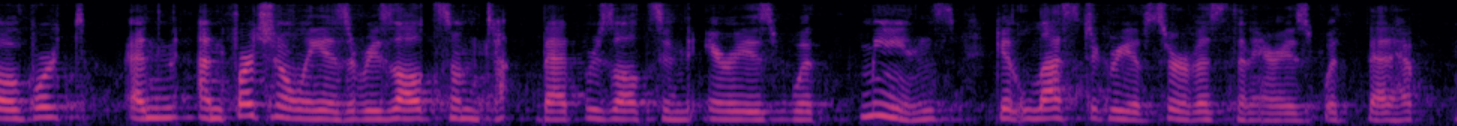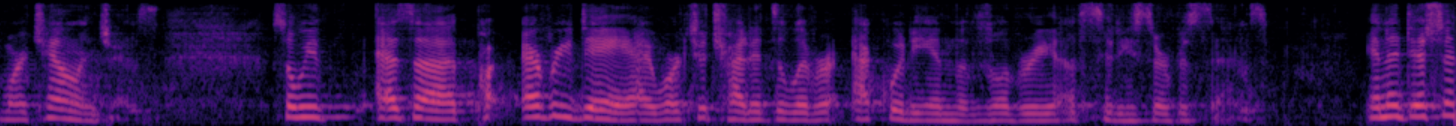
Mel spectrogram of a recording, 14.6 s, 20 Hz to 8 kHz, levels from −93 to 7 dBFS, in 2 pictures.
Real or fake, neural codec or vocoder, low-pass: fake; codec, 16 kHz, 4.8 kbps, FACodec; 7.2 kHz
